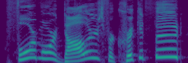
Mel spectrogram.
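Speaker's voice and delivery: high, slow incredulous squawk; can't believe the price; outraged disbelief. Retold or imitated. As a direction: pitch shoots up in shocked disbelief.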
